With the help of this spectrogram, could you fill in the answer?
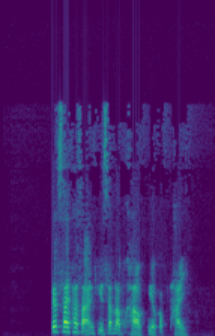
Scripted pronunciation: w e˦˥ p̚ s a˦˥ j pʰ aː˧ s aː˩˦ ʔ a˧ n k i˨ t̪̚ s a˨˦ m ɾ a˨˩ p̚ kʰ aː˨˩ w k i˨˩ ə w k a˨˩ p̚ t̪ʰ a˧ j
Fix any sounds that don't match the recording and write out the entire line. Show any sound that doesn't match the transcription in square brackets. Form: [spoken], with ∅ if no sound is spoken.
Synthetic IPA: w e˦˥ p̚ s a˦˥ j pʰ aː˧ s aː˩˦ ʔ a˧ [ŋ] k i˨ t̪̚ s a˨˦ m ɾ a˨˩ p̚ kʰ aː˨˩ w k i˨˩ ə w k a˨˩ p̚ t̪ʰ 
